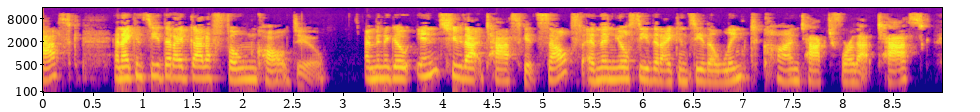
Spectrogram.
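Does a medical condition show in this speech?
No.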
